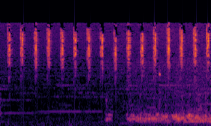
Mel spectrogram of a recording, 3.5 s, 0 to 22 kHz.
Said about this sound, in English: Go to your microwave. Okay. Let's hear the timer on the microwave go off. So set it for 1 second.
